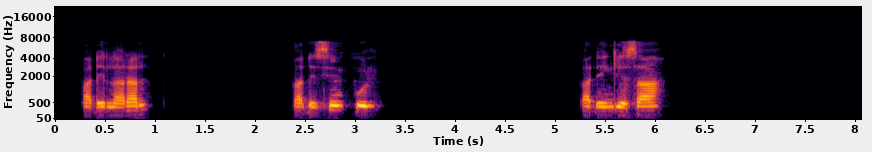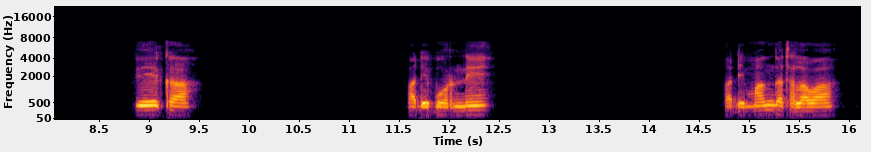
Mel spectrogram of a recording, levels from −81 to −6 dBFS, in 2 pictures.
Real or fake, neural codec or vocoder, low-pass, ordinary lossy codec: fake; codec, 44.1 kHz, 7.8 kbps, DAC; 7.2 kHz; AAC, 32 kbps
